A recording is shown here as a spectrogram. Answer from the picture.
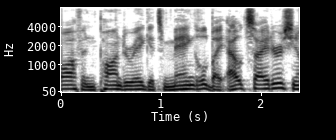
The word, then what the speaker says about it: Pend Oreille: The county name is actually two words, P-E-N-D, and then O-R-E-I-L-L-E. It's not said the way it looks, right? – Yeah.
